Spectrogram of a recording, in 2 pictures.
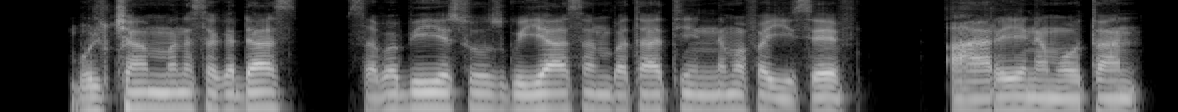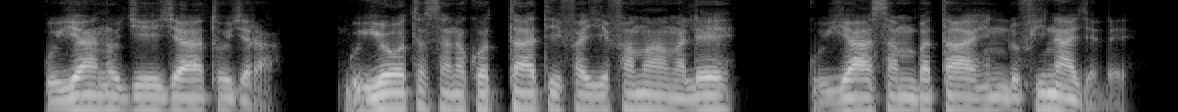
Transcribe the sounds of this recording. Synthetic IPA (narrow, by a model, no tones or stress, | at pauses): bʊlt͡ʃaːnmɐnɐsɐɡɐd̪aːsː | ɐbɐbiːjɛsuːs̬ɡʊjːaːsɐmbɐt̪aːt̪iːnːɐmɐfɐjːɪse̞ːf | ʔaːɾe̞ːnɐmo̞ːt̪aːŋ | ɡ̥ʊjːaːnhɔd͡ʒiːd͡ʒaːt̪uːd͡ʒɪɾɐ̰ | ɡʊjːo̞ːt̪ɐsɐnɐkɔt̪ːaːt̪iːfɐjːɪfɐmaːmɐle̞ː | ɡ̥ʊjːaːsɐmbɐt̪aːhɪnᶑʊfiːnaːd͡ʒɛᶑɛ̥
